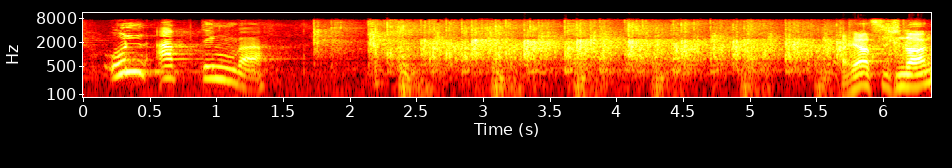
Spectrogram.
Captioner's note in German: Beifall SPD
